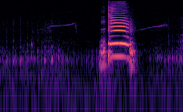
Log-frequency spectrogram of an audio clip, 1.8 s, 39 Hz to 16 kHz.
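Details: Common cranes filmed from a photo hide in southern Sweden in April 2014: a single loud, rolling trumpeted call, about a third of a second long, over a low murmur with faint thin whistles from another bird.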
